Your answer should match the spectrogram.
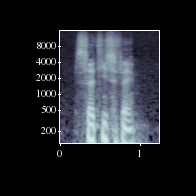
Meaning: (adjective) satisfied; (verb) past participle of satisfaire
- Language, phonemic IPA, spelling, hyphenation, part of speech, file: French, /sa.tis.fɛ/, satisfait, sa‧tis‧fait, adjective / verb, Fr-satisfait.ogg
